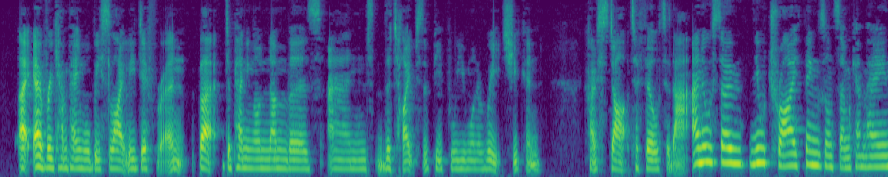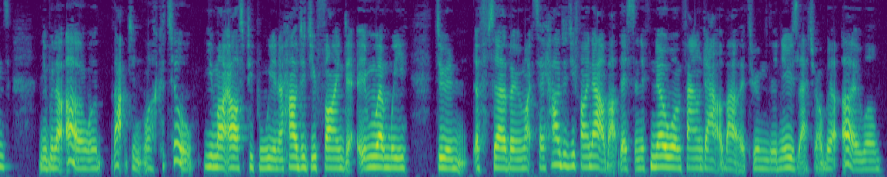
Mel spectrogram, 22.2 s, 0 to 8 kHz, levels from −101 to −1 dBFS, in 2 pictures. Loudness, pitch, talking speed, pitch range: -21 LUFS, 165 Hz, 245 wpm, 155-180 Hz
